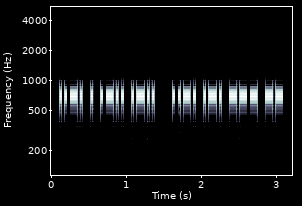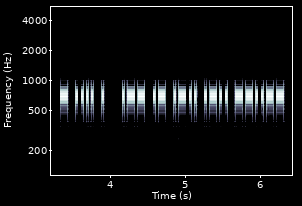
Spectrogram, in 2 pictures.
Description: Morse code, heard as a keyed tone, about 34 wpm, 700 Hz. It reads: FELL FROM THE WALL,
